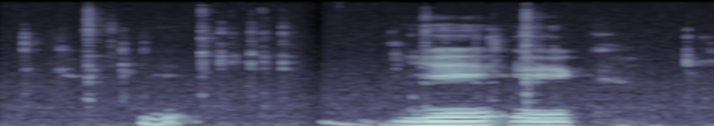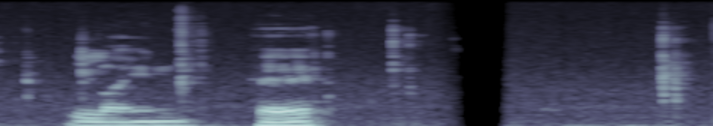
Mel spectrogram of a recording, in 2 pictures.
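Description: Light keystrokes on a computer keyboard click and tick in the gaps while someone talks over them close by.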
